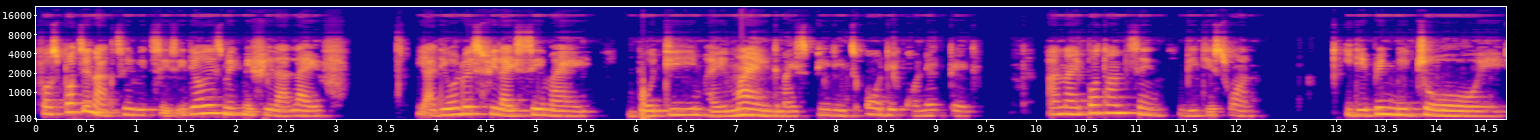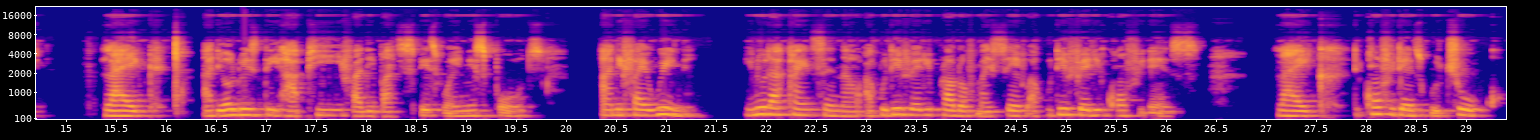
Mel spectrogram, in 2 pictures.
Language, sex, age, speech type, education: Nigerian Pidgin, female, 60+, spontaneous, tertiary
